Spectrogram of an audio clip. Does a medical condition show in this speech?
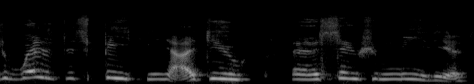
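Yes: cerebral palsy; could not jump.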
